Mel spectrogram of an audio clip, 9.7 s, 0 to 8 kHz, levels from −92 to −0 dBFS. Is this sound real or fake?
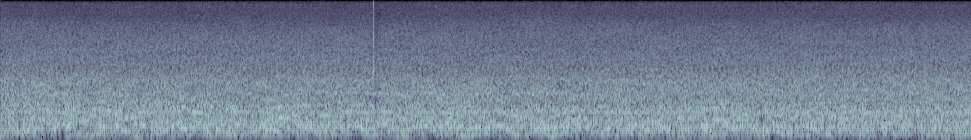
fake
